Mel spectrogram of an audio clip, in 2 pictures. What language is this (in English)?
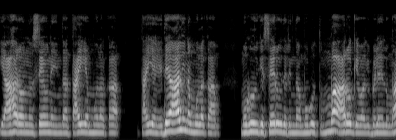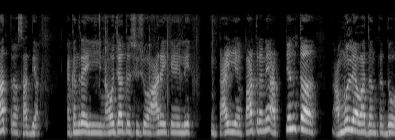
Kannada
